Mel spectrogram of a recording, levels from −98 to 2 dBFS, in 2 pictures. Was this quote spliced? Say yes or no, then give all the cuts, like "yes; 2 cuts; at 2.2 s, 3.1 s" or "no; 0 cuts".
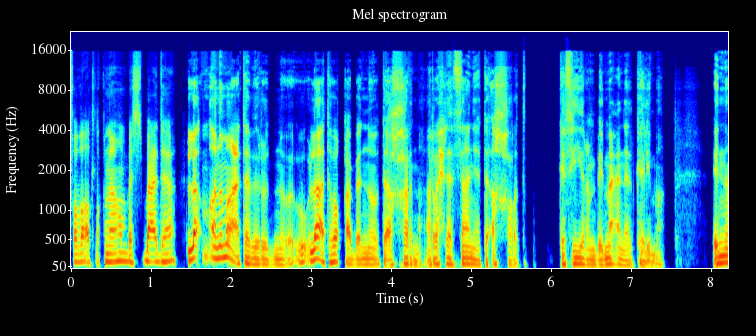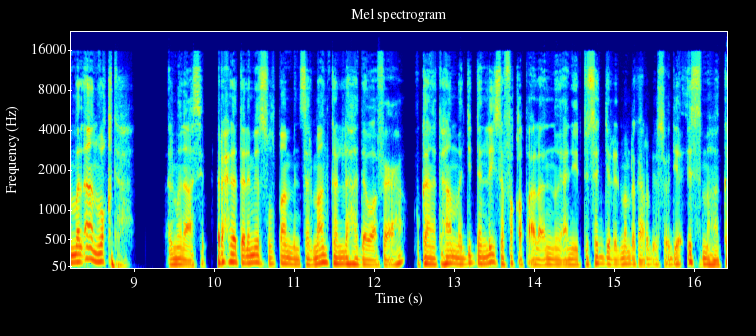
yes; 1 cut; at 10.0 s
